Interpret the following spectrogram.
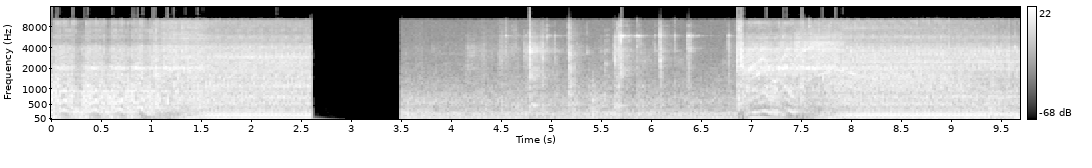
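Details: John Deere 2955 tractor diesel after installing gear reduction high-torque starter to overcome slow cranking from a loaded hydraulic pump; steering wheel not turned: brisk, even cranking about four turns a second, clean catch; normal cranking and start.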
